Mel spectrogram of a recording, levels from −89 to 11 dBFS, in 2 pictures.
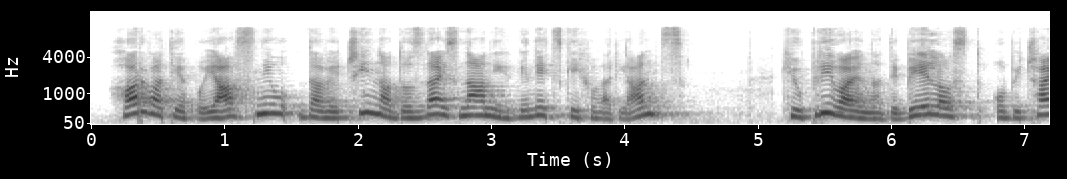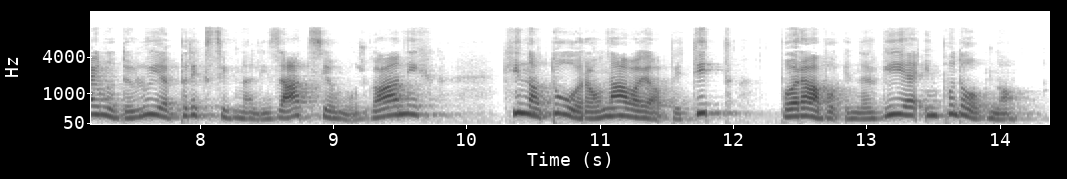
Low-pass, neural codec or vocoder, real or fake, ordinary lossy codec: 9.9 kHz; vocoder, 22.05 kHz, 80 mel bands, Vocos; fake; AAC, 64 kbps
